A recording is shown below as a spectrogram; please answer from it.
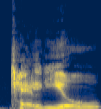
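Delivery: sudden shrill jump, you drawn out. A witch retorts when asked about the deep magic: suddenly shriller voice. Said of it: "her voice growing suddenly shriller".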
